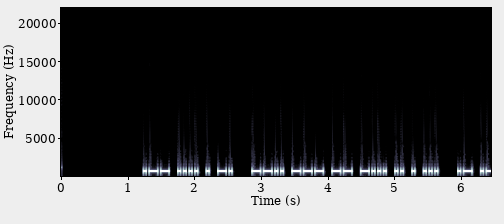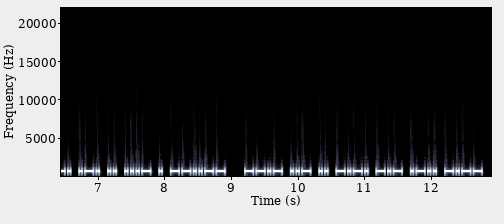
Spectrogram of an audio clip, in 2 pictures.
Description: Morse code, heard as a keyed tone, about 27 wpm, 700 Hz. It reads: WHEN ZOMBIES ARRIVE, QUICKLY
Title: Pangram Challenge v2 - 28wpm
